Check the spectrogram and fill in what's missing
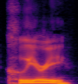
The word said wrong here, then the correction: Clary: It's Clary.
